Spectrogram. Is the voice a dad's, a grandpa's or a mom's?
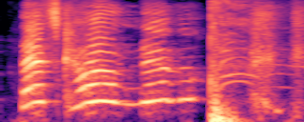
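mom's. It is said in a mom's voice.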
